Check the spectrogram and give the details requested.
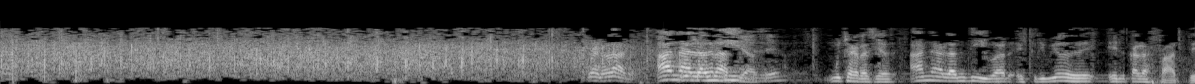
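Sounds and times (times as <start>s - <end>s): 
audience applause: 0.0s - 7.2s
speech: 5.9s - 11.9s.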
